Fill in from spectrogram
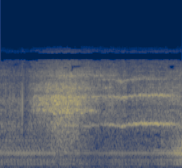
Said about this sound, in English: Looks like we've blown a front tire. Seems like we ran through a mess of broken glass.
